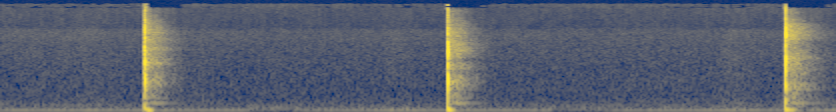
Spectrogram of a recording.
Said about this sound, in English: That's a slow clap for Gene Jackson for without question the most interesting way to get to that joke ever.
